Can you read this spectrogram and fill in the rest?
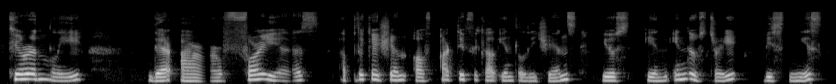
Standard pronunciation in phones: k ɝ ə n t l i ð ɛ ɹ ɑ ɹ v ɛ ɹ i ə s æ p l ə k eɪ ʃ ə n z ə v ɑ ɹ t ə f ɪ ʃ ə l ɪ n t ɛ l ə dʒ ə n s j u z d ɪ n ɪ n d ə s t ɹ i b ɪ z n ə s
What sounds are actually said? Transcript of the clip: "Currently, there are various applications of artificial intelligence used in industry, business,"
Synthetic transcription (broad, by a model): k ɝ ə n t l i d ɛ ɹ ɑ ɹ f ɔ ɹ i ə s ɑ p l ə k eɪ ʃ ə n ə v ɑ ɹ t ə f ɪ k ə l ɪ n t ɛ l ə dʒ ə n s j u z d ɪ n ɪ n d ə s t ɹ i b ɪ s n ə s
